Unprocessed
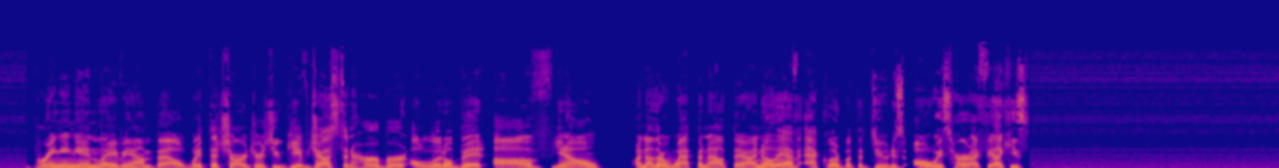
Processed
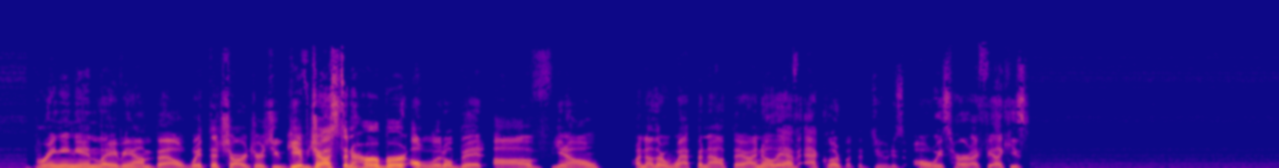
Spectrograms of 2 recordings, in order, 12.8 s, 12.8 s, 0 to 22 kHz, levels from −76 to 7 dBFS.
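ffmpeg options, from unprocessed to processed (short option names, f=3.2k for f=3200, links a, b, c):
-af "asetnsamples=n=441:p=0,asendcmd='2.9 volume volume 4dB;4.2 volume volume -6dB;8.41 volume volume -16dB;9.2 volume volume -8.5dB',volume=-3dB"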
